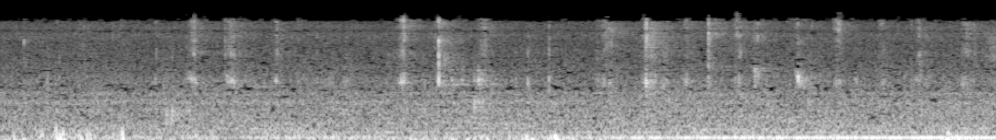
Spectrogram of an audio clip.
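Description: Faint, sharp, irregular crunches of monkeys biting and chewing crispy wheel-shaped fried snacks.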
